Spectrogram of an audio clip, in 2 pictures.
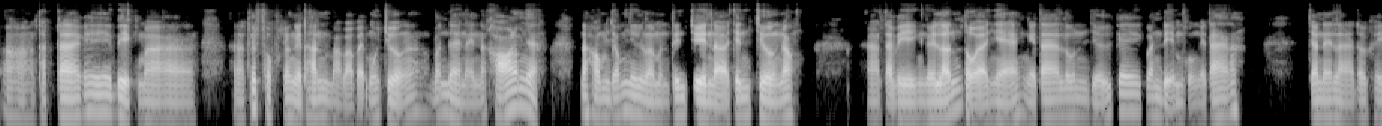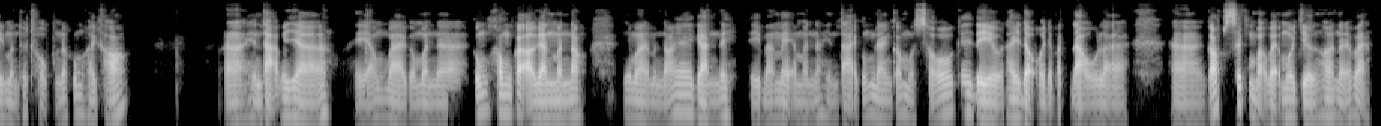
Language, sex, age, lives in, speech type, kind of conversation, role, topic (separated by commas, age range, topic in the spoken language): Vietnamese, male, 25-29, Vietnam, conversation, podcast, guest, Bạn làm sao để thuyết phục người thân bảo vệ môi trường?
